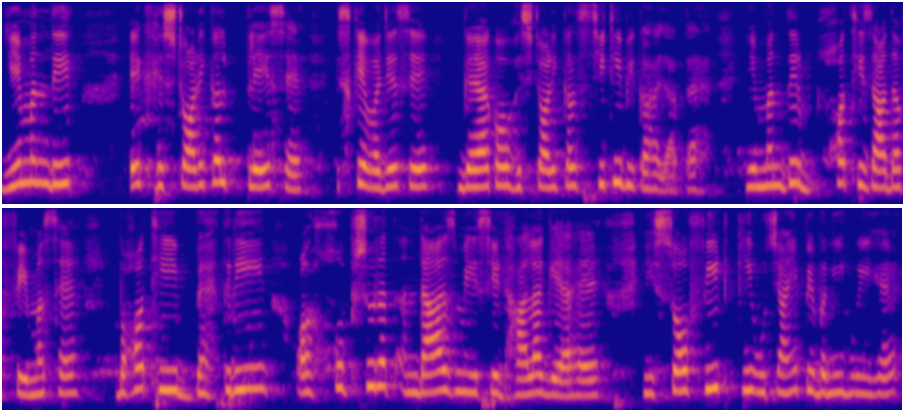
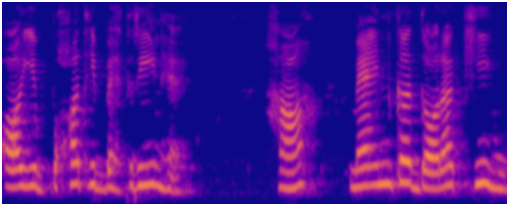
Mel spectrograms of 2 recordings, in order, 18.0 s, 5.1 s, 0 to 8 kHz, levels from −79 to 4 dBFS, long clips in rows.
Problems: none marked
